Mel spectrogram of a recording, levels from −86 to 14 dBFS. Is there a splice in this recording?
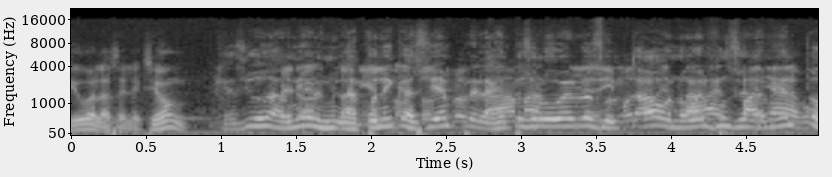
no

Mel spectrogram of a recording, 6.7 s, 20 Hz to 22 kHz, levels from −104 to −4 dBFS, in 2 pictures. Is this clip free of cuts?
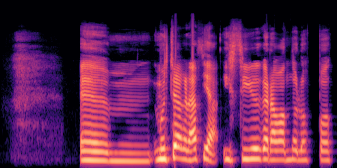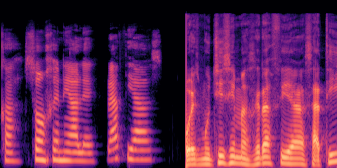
no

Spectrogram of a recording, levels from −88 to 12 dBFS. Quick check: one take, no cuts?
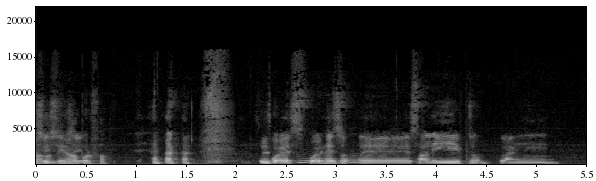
no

